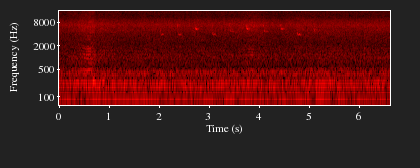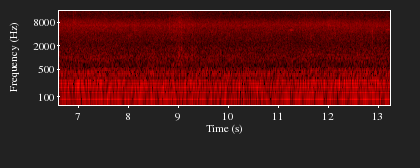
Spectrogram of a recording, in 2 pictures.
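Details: Swarm of honeybees settling into a new home, recorded as pure nature sound with no human speech: a dense, steady low hum of many wings throughout, with faint high ticking sounds scattered through the first seconds.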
